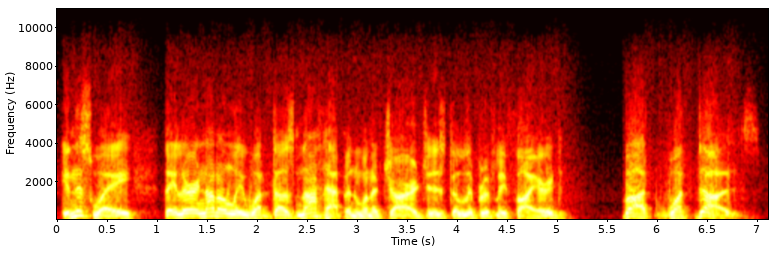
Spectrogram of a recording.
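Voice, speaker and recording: An American man narrating a 1960 educational film in a formal, measured, authoritative way, on a vintage film soundtrack. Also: mid-range voice, sing-song, lo-fi sound. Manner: formal, measured, authoritative delivery with emphatic phrasing.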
